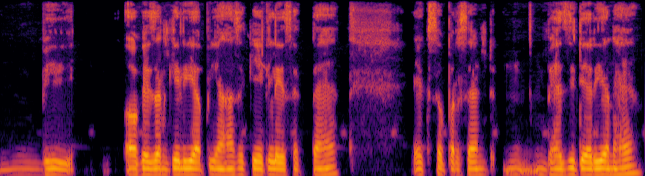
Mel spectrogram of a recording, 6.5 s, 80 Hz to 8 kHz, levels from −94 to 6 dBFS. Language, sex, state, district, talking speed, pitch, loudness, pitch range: Hindi, male, Jharkhand, Jamtara, 150 wpm, 110 Hz, -17 LUFS, 105-110 Hz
